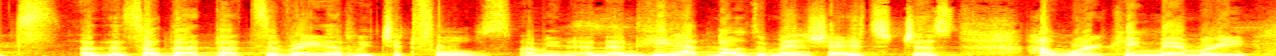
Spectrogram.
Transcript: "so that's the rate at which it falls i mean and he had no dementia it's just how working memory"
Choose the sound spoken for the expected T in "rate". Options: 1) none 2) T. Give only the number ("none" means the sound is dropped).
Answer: 2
